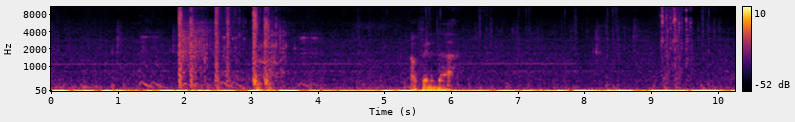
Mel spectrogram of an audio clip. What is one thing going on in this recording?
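Short game interface clicks and blips sound as items are moved.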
